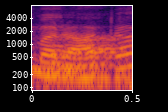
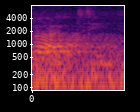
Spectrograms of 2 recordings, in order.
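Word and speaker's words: Marathi: I saying it right should it be marata or marati culture marati marati culture is talked about you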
